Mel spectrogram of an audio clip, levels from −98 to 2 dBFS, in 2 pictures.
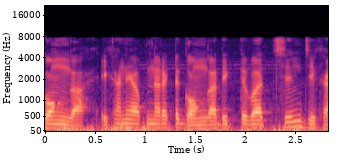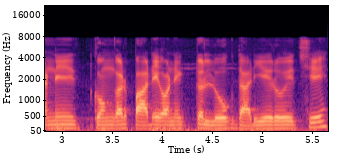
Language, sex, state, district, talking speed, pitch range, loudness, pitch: Bengali, male, West Bengal, Dakshin Dinajpur, 170 wpm, 115-125 Hz, -17 LUFS, 115 Hz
